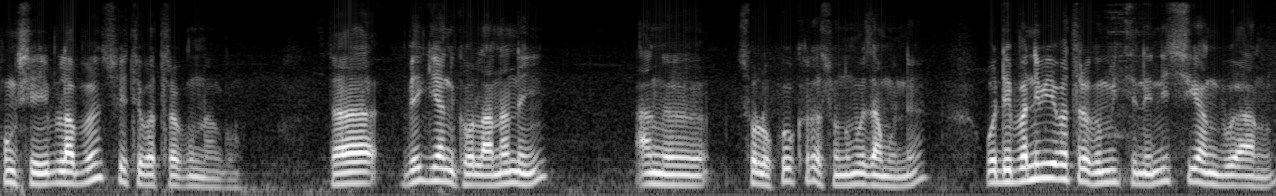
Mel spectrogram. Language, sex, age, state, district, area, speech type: Bodo, male, 60+, Assam, Baksa, urban, spontaneous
